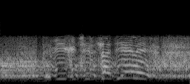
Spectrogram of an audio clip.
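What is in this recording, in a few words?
Russian damaged engine mood med, speech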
